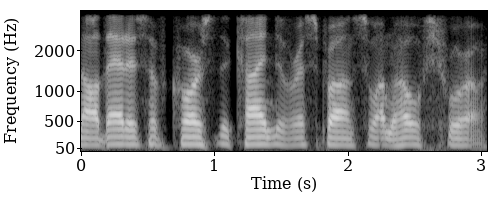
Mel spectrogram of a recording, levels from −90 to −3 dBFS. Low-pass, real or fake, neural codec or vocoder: 3.6 kHz; fake; codec, 16 kHz in and 24 kHz out, 0.4 kbps, LongCat-Audio-Codec, four codebook decoder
